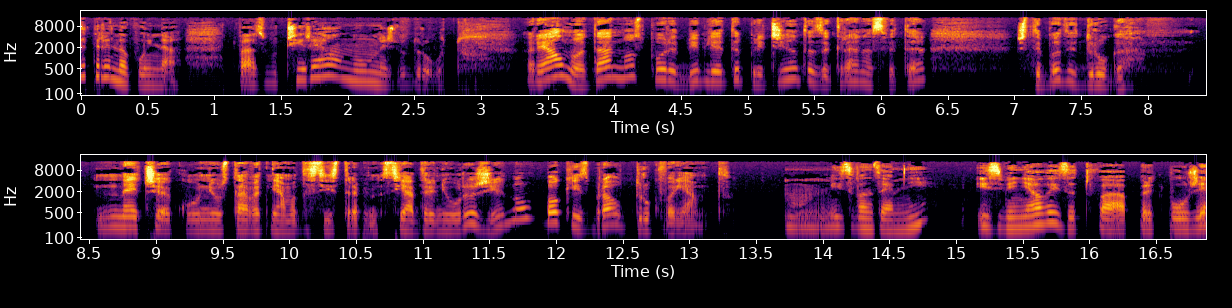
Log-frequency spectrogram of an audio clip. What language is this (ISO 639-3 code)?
bul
